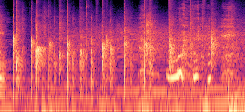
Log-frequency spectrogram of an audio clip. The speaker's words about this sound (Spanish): Un aplauso fuerte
